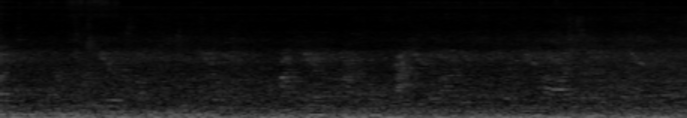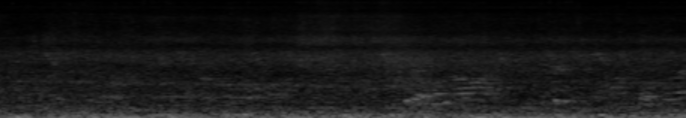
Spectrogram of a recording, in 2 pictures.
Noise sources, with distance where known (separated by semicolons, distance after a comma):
person or small group talking, far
